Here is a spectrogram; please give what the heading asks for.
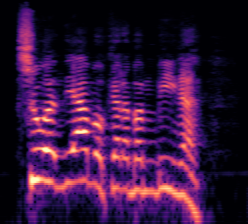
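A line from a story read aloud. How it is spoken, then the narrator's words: Shouted. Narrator (Italian): gridò dalla porta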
